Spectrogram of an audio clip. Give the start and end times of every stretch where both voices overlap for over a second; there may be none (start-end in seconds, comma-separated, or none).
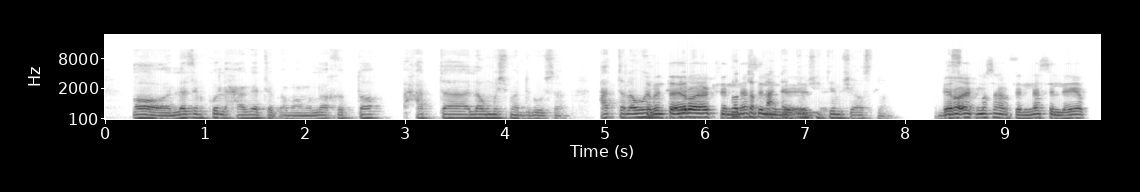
5.4-7.2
